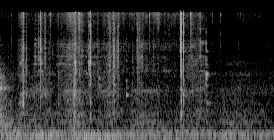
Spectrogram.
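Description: A heavy metal cover clanks as it is lifted off.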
